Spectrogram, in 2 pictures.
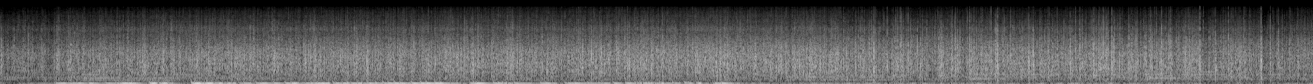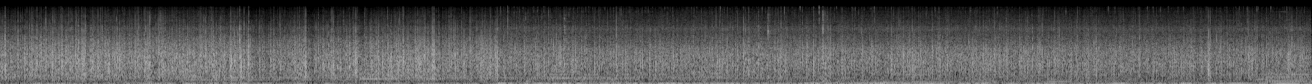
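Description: Heavy rain falling steadily on tent and tarp fabric, a dense, even hiss of downpour.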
